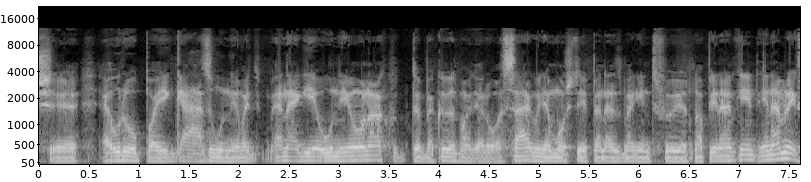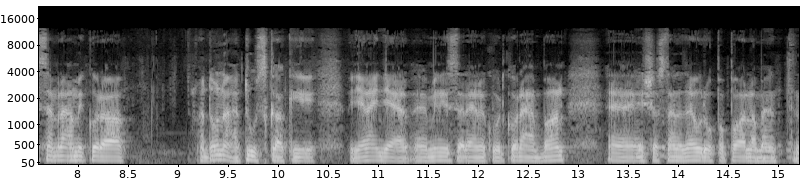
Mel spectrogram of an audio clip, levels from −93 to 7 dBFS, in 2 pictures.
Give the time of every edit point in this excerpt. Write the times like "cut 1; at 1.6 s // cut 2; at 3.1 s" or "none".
none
